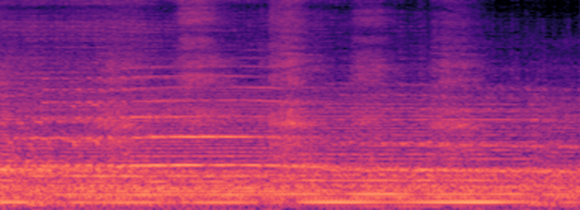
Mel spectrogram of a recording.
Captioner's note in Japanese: 荒い息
